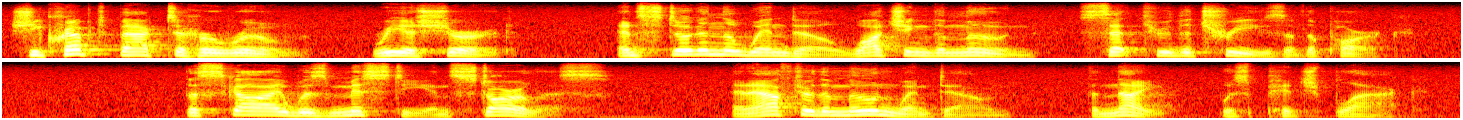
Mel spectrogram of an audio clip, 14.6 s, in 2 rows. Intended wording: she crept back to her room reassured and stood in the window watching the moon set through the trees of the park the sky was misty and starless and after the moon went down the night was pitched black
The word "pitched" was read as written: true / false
false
